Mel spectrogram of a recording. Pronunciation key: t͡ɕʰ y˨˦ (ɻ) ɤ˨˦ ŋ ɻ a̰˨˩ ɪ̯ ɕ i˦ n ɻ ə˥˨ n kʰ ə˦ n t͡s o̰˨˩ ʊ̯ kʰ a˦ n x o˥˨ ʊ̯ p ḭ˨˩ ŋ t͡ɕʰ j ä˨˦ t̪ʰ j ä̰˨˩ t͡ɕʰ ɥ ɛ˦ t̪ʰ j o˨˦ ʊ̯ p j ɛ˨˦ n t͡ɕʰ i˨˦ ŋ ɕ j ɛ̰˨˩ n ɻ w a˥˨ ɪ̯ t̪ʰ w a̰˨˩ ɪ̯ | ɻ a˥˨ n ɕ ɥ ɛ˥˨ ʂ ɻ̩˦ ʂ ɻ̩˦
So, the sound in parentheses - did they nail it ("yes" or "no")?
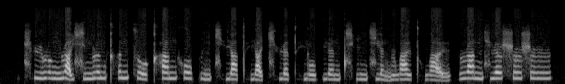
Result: yes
